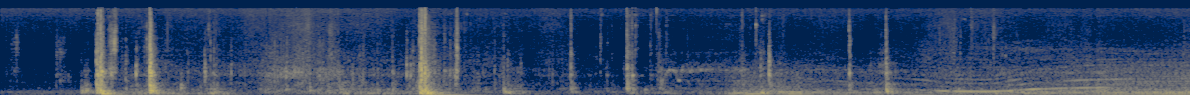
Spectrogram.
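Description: Car door noises heard from inside the cabin: two sharp clicks near the start, a loud door slam about four seconds in, and a few small clicks as the driver settles. The engine then starts about seven and a half seconds in, revs with a rising pitch and runs on steadily.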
